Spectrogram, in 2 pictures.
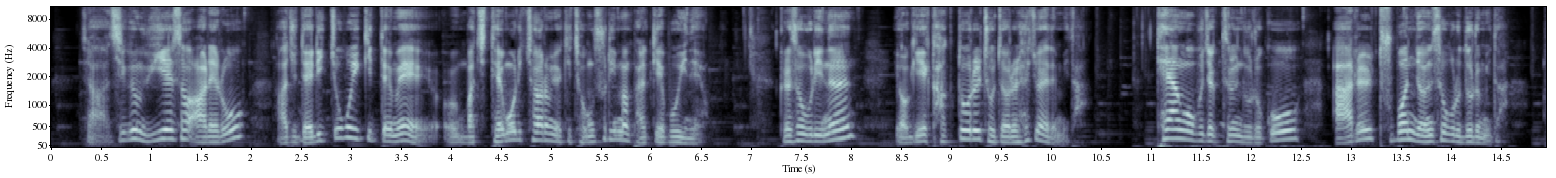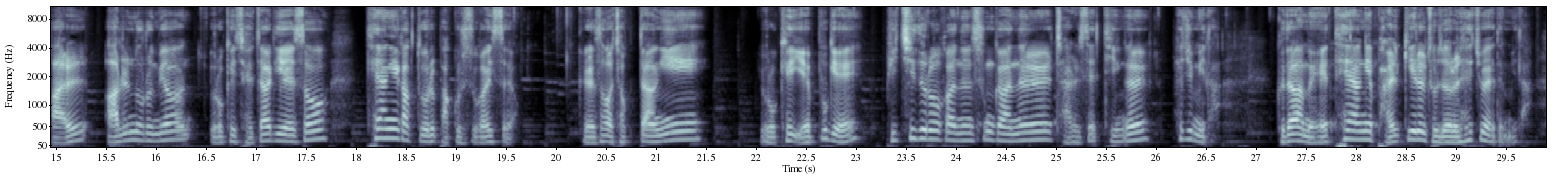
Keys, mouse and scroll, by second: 0.0 middle click, 0.0 click, 0.5 click, 0.6-11.9 middle drag, 9.9-10.4 scroll down 2, 10.8 click, 11.9 click, 12.0-29.9 middle drag, 14.9 r, 23.6 r.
